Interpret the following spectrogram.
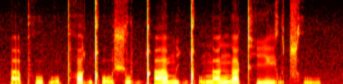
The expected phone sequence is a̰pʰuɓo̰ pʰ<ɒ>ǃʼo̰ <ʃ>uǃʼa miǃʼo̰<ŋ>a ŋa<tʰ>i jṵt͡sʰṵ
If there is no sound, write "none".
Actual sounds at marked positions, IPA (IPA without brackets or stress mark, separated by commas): ɒ, ʃ, ŋ, kʰ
